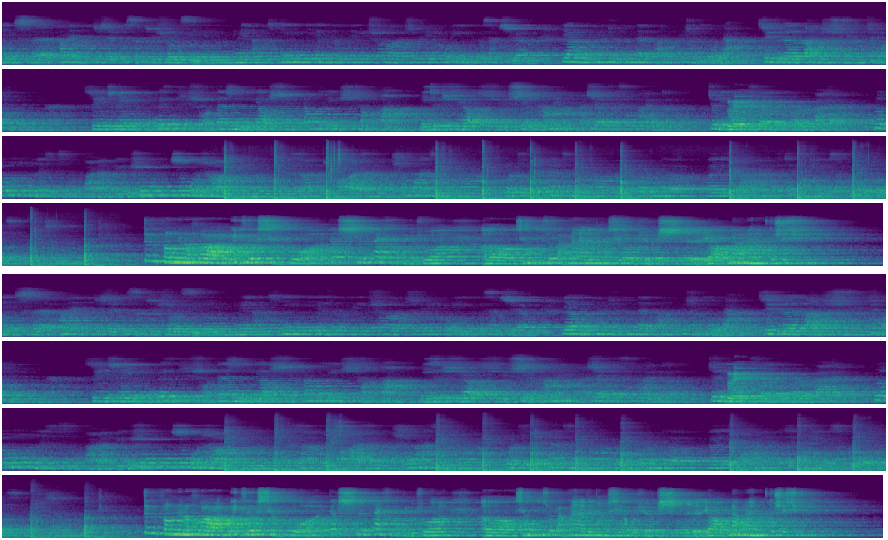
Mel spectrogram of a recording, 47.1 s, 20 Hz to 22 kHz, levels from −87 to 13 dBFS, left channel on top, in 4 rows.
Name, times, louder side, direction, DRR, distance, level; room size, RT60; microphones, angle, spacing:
voice 1, 0.0-9.8 10.1-12.5 12.9-17.0 17.4-20.8 21.2-23.0 23.4-29.9 30.3-32.6 33.0-36.3, equal, 50° left, -11 dB, 2.6 m, -27 dB
sound 1, 26.5-26.7 27.2-27.4 27.9-28.1 29.4-29.6 30.0-30.1 30.6-30.9 31.2-31.4 31.8-32.0 33.3-33.8 34.2-34.4 34.9-35.2 35.7-36.0 36.5-36.7, left 2 dB, 75° left, 0.9 m, -25 dB
voice 2, 37.3-46.0, equal, 30° right, -2 dB, 1.5 m, -18 dB
16.5 x 12.5 x 2.7 m, 2.8 s
head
